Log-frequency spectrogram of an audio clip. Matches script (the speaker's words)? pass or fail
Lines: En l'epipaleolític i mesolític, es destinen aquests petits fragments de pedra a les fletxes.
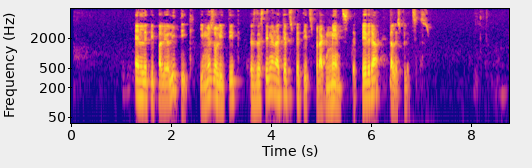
pass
